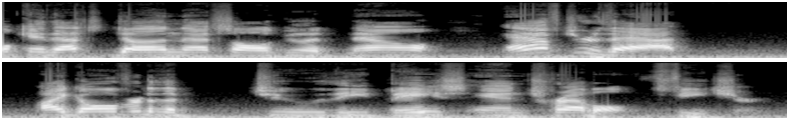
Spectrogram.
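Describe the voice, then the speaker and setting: A man hosting a podcast, casually explaining how he edits his episodes, rambling with restarts and mild swearing, recorded on a phone in a car. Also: a little mellow. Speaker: podcast host. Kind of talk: casual instructional talk. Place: inside a car on the road. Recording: muffled phone recording with road noise. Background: road rumble.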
